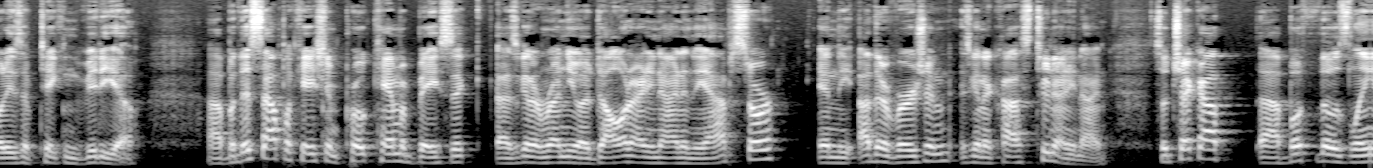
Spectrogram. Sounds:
Speech

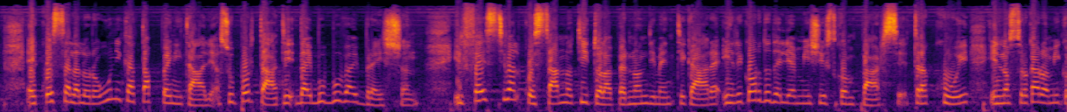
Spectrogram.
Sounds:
Speech

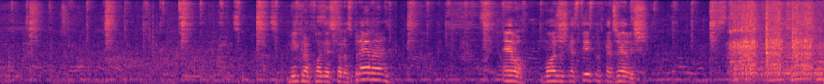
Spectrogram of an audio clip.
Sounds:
Speech, Music

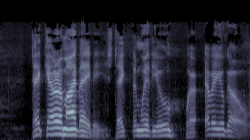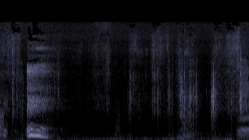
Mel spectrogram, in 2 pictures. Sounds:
Speech

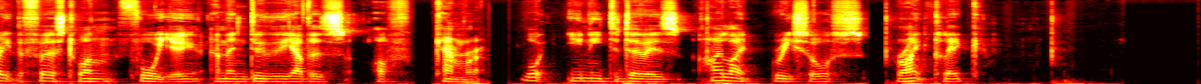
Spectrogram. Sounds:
Clicking, Speech

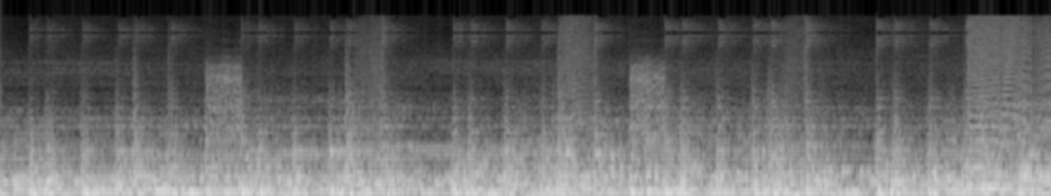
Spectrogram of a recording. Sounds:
Music

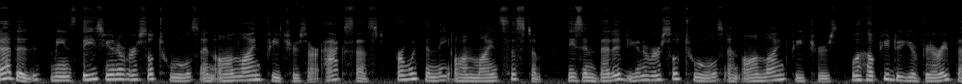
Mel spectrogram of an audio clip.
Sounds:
Speech

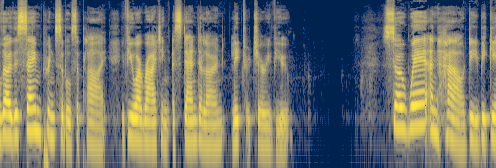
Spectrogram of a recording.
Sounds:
Speech

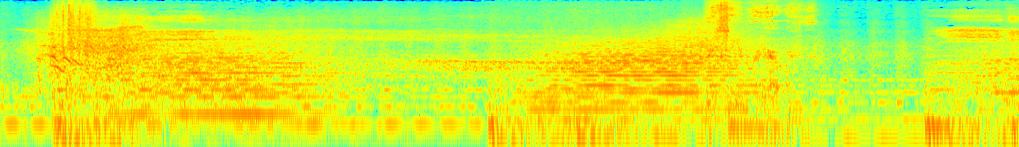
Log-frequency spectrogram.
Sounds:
Speech, Music

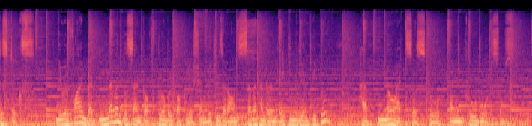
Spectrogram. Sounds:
Music, Speech

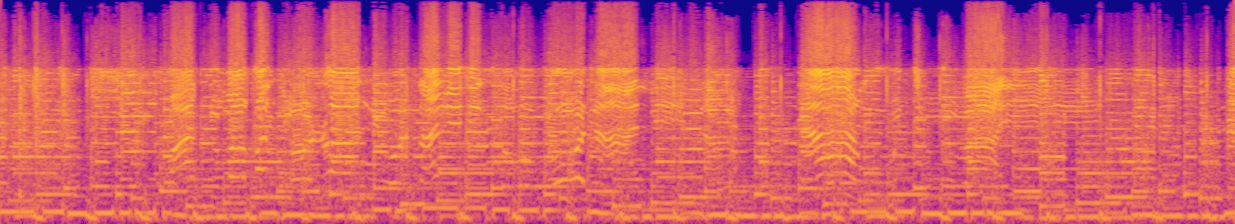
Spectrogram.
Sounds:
Music

